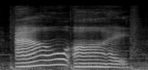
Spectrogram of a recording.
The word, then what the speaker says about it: ally: It's spelled the same, but you say it like this. Ally.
